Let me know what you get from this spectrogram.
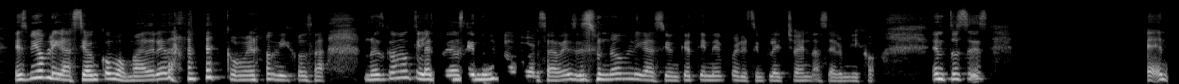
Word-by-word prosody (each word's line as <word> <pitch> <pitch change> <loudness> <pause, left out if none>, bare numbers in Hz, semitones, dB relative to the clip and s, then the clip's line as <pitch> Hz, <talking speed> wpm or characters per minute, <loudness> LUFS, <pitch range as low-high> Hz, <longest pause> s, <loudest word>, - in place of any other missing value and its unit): es 225 +1 +4
mi 300 +3 +5
obligación 225 - +5
como 235 -5 +3
madre 200 +7 +1
dar - - 0 0.3
de 330 0 +3
comer 210 -2 -1
a 250 - 0
mi 210 -4 0
hijo. 200 0 -7
O - - -2
sea, 190 0 -7 0.4
no 220 0 0
es 225 0 +3
como 300 +4 -1
que 270 - 0
le 235 - +7
estoy 220 -2 -2
haciendo 230 0 +4
un 260 +2 +3 0.3
favor, 195 -2 -3
¿sabes? 205 +6 -1
Es 215 0 0
una 235 +1 +3
obligación 205 -7 -3
que 200 +2 -4
tiene 195 -1 -4
por 200 -1 -8
el 175 - -8
simple 175 0 -6
hecho 175 +2 -11
de 180 - -5
nacer 165 -2 -9
mi 170 0 -8
hijo, 165 - -15 0.5
entonces 250 +1 +1 1.6
en 235 - 0
220 Hz, 195 wpm, -22 LUFS, 195-245 Hz, 1.6 s, le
